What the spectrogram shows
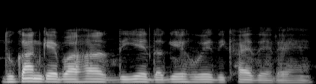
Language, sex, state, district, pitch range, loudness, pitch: Hindi, male, West Bengal, Alipurduar, 110-125 Hz, -20 LUFS, 115 Hz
